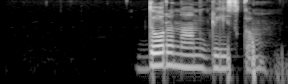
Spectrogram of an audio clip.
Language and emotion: Russian, neutral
